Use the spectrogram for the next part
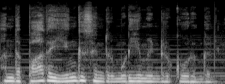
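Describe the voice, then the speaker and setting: An actor voicing a wise, cautious royal minister in a cartoon, speaking formally and in a measured way. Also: male voice, medium pitch, dark tone, faint music behind, lightly acted. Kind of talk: cartoon voice acting.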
